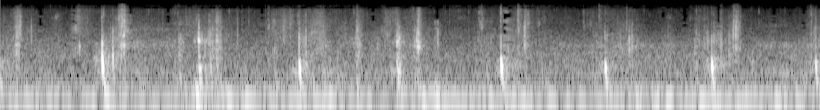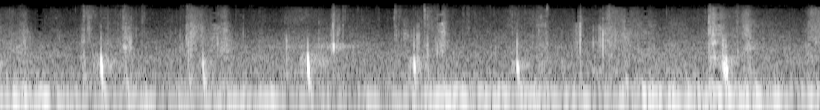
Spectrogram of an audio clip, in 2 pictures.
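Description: Footsteps in fresh snow at a steady walking pace, about two steps a second.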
